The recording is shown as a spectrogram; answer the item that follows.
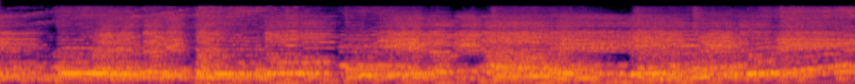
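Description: Church choir singing a hymn, with a low bass accompaniment that comes in about two seconds in and drops away near the end.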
